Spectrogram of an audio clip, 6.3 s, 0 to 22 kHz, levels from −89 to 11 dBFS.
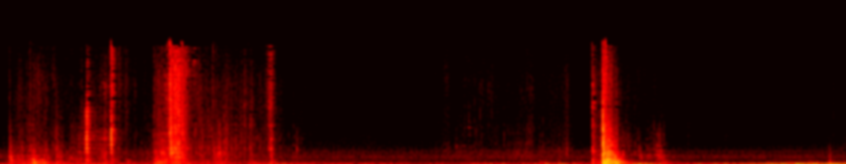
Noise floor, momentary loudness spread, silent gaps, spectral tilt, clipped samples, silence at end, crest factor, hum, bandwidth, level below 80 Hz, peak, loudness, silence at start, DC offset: -57 dBFS; 26 LU; none; -4 dB/octave; under 0.1%; 0 s; 30 dB; none; 16.5 kHz; -40 dBFS; -6 dBFS; -35 LUFS; 0 s; under 0.1%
